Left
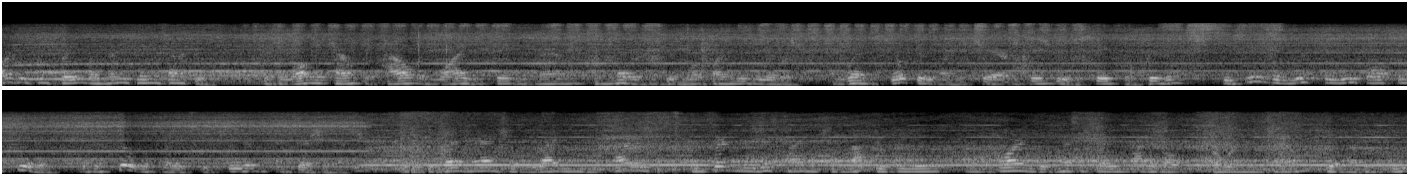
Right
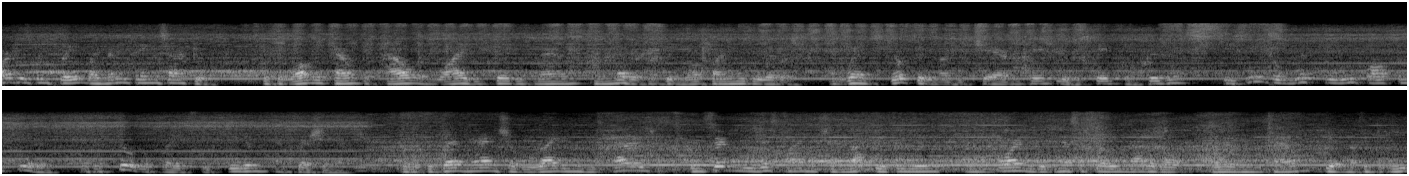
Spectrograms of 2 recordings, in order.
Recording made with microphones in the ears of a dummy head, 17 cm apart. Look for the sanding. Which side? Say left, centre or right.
left.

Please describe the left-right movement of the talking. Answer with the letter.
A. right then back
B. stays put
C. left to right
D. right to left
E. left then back
E.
